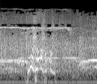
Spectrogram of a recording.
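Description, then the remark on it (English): An audience claps for the Lord, steadily for about two seconds, a dense, even wash of many hands, with a short vocal cheer rising briefly through the applause near the middle. “Now give the Lord a clap, make the devil angry and the Lord happy.”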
